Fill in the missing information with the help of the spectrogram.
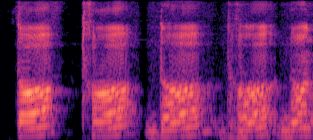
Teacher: दंत, बिना दांत के आप त, थ, द, ध, न नहीं बोल पाएंगे, क्योंकि दांत का स्पर्श करती है जीभ का अगला भाग। तो जीभ का अगला भाग जो स्पर्श करता है, इसीलिए इसे दंत वर्ग में रखा गया है।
